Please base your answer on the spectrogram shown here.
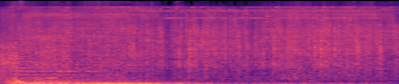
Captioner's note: pennies clinking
